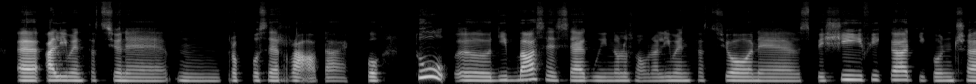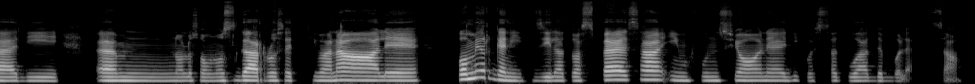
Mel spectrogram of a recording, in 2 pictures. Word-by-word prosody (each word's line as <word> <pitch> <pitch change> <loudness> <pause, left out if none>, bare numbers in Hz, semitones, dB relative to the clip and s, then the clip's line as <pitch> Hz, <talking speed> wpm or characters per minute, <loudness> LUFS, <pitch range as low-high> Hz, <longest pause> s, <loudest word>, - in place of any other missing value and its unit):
ehm, 180 -1 +8
alimentazione, 180 -2 0
mhmm, 165 -2 -9
troppo 175 +1 -8
serrata, 170 -2 -2
ecco. 170 +3 -4 0.3
Tu, 330 -4 +4
uhm, 185 +1 0
di 190 +2 -5
base 205 +1 +2
segui, 180 -1 -2
non 175 0 -6
lo 175 - -4
so, 175 -2 -14
un'alimentazione 175 -1 -4
specifica? 205 +4 -1
Ti 190 -3 -18
concedi, 170 -2 -2 0.4
ehm, 175 -2 +1
non 170 0 -6
lo 175 - -6
so, 175 -1 -8
uno 170 +1 -5
sgarro 185 0 +3
settimanale? 185 0 +4 0.3
Come 250 +7 +5
organizzi 175 - -2
la 175 0 -4
tua 180 0 -6
spesa 210 +3 +4
in 185 -2 -5
funzione 180 0 -4
di 185 +1 -13
questa 170 0 -16
tua 170 0 -7
debolezza? 165 -1 -16
180 Hz, 110 wpm, -23 LUFS, 175-185 Hz, 0.4 s, ehm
